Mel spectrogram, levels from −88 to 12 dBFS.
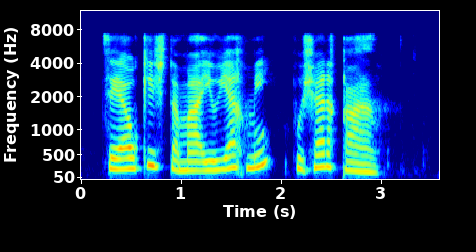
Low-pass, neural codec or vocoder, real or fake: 7.2 kHz; codec, 16 kHz, 6 kbps, DAC; fake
